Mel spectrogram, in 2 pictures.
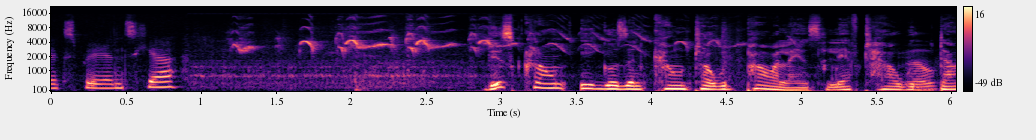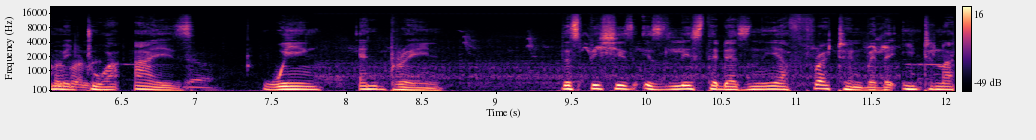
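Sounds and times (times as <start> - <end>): birds chirping: 0.9 - 12.0
faint steady hum: 0.9 - 12.0.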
